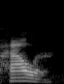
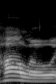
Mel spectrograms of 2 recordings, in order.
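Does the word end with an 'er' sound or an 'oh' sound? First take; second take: er; oh. First: The word ends with an 'er' sound. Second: The word ends with an 'oh' sound. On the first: "it's a howler" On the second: "it's not a hollow"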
